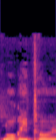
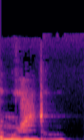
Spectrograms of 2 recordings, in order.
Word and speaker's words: mojito: ça se prononce morito et pas mojito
